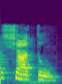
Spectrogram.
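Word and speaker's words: château: say C stands for shato which means Castle now look CH is pronounced as sure in French that you all know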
